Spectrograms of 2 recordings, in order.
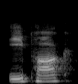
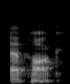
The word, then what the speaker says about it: epoch: waterl contestin ready yes your word has two correct pronunciations Epoch Epoch Epoch or Epoch okay e p o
